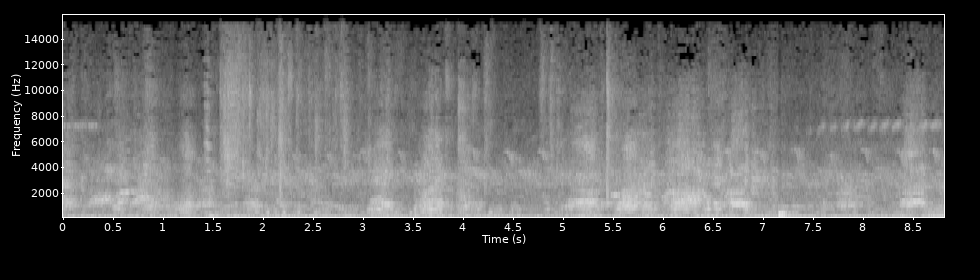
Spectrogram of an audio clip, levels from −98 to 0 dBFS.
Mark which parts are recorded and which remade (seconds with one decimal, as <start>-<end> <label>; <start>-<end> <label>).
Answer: 0.0-8.8 recorded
